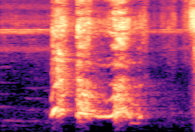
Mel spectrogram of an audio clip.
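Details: Labrador Retriever named Toby giving three quick barks in close succession, each a loud, rough burst with a clear tonal core, followed by a short quiet pause and a faint sound at the end.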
